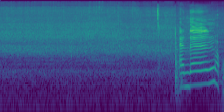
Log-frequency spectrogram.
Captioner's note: sizzling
